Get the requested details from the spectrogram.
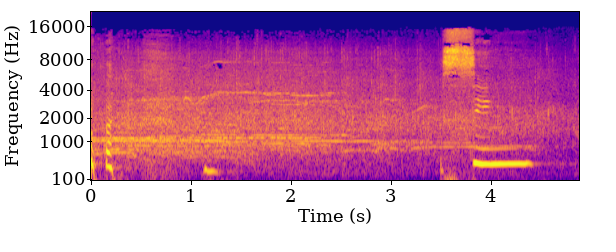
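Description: An audience applauds for God in a steady, sustained wash of clapping that holds at an even level for several seconds, with a faint held tone rising over it near the end.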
